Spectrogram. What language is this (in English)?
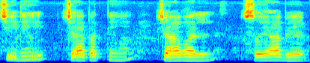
Urdu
